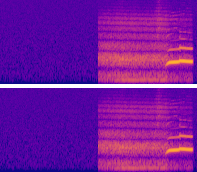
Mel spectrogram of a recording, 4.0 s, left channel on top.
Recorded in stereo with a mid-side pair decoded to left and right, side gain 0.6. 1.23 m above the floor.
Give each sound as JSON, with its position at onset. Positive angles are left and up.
{"t": 2.0, "sound": "a shout", "azimuth_deg": 0}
